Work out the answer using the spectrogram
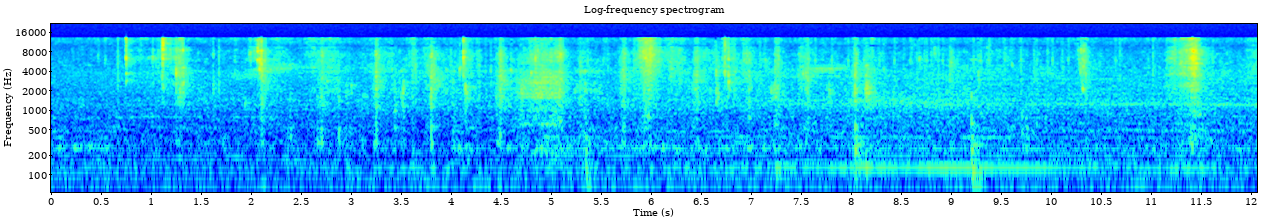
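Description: Faint chewing of a mouthful of bean salad, with scattered light clicks and scrapes of a metal fork in a bamboo bowl.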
